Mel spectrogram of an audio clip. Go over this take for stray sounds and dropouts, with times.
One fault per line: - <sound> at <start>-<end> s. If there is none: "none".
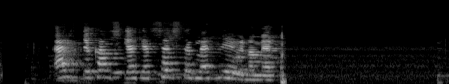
none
